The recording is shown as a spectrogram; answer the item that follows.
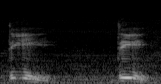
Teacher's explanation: when you do the letter D normally you touch just the tip of your tongue behind your front teeth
